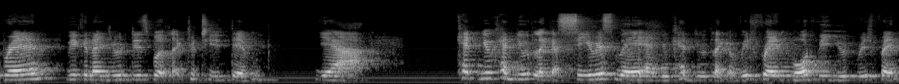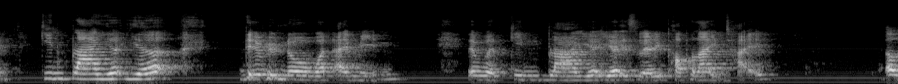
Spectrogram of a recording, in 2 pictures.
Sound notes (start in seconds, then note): 9.3 talking in foreign language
